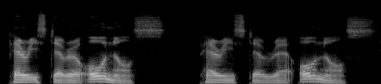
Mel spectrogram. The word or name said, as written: Peristereonos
